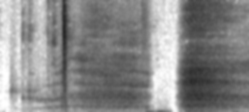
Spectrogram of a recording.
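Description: A breathy yawn: a long drawn-in breath, a short pause, then a louder airy exhale trailing off, with no talking.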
